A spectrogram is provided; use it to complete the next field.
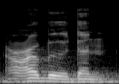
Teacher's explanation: تو اس کو پڑھتے وقت اس کی آواز پلٹ کر لوٹ آئے گی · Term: قلقلہ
